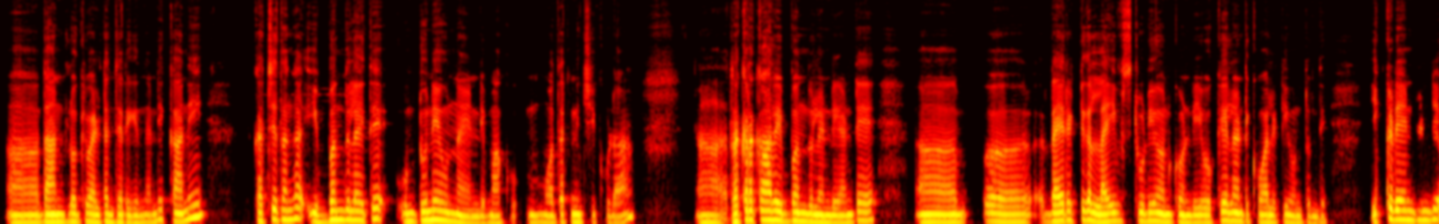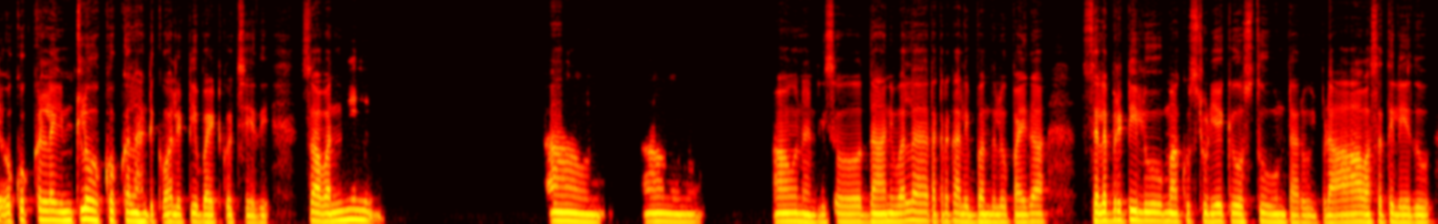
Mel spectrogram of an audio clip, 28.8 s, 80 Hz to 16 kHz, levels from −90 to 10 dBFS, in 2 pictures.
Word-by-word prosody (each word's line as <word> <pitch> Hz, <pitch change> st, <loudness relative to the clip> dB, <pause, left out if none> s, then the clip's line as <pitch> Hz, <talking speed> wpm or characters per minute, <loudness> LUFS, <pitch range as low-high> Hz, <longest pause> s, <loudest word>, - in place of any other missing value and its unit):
ఆహ్, 115 Hz, 0 st, +1 dB
దాంట్లోకి 120 Hz, +1 st, +2 dB
వెళ్ళటం 120 Hz, 0 st, +1 dB
జరిగిందండి. 115 Hz, +5 st, -2 dB
కానీ 155 Hz, +10 st, +2 dB, 0.6 s
ఖచ్చితంగా 155 Hz, +4 st, 0 dB, 0.2 s
ఇబ్బందులైతే 150 Hz, +6 st, +1 dB, 0.3 s
ఉంటూనే 140 Hz, +4 st, +3 dB
ఉన్నాయండి 105 Hz, -4 st, 0 dB
మాకు 105 Hz, 0 st, -7 dB, 0.4 s
మొదటి 115 Hz, +3 st, -4 dB
నుంచి 120 Hz, 0 st, -3 dB
కూడా. 105 Hz, -1 st, -7 dB, 0.8 s
ఆహ్, 115 Hz, 0 st, -1 dB
రకరకాల 150 Hz, +1 st, +4 dB
ఇబ్బందులండి 125 Hz, -4 st, +2 dB
అంటే 140 Hz, +5 st, -1 dB, 0.6 s
ఆహ్, 120 Hz, 0 st, +3 dB, 0.3 s
ప -, -, -4 dB, 0.7 s
డైరెక్ట్‌గా 145 Hz, +2 st, +3 dB
లైవ్ 130 Hz, +2 st, +2 dB
స్టూడియో 135 Hz, 0 st, 0 dB
అనుకోండి 115 Hz, -1 st, 0 dB
ఒకేలాంటి 130 Hz, +2 st, 0 dB
క్వాలిటీ 115 Hz, 0 st, -1 dB
ఉంటుంది. 105 Hz, -1 st, -6 dB, 0.5 s
ఇక్కడ 155 Hz, +7 st, +1 dB
ఏంటంటే 145 Hz, +1 st, 0 dB
ఒక్కొక్కళ్ళ 150 Hz, +2 st, 0 dB
ఇంట్లో 155 Hz, +3 st, +4 dB
ఒక్కొక్కలాంటి 135 Hz, -4 st, +1 dB
క్వాలిటీ 120 Hz, +1 st, 0 dB
బయటకి 115 Hz, 0 st, -2 dB
వచ్చేది. 110 Hz, -1 st, -5 dB, 0.4 s
సో -, -, -17 dB
అవన్నీను 145 Hz, +4 st, +2 dB, 1.8 s
ఆ! 135 Hz, -, 0 dB
అవును. 130 Hz, -3 st, +3 dB, 0.5 s
అవును, 125 Hz, -2 st, +1 dB, 0.9 s
అవునండి. 125 Hz, -3 st, +1 dB
సో 130 Hz, -, -4 dB, 0.3 s
దానివల్ల 130 Hz, +3 st, +2 dB, 0.2 s
రకరకాల 130 Hz, 0 st, -2 dB
ఇబ్బందులు, 120 Hz, 0 st, 0 dB
పైగా 125 Hz, +2 st, 0 dB, 0.5 s
సెలబ్రిటీలు 140 Hz, 0 st, +3 dB, 0.2 s
మాకు 130 Hz, 0 st, 0 dB
స్టూడియోకి 130 Hz, 0 st, -1 dB
వస్తూ 120 Hz, +3 st, -4 dB
ఉంటారు. 115 Hz, -1 st, -2 dB
ఇప్పుడు 110 Hz, +1 st, -3 dB, 0.2 s
ఆ -, -, +2 dB
వసతి 120 Hz, +1 st, -1 dB
లేదు 115 Hz, 0 st, 0 dB
125 Hz, 115 wpm, -19 LUFS, 115-140 Hz, 1.8 s, రకరకాల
